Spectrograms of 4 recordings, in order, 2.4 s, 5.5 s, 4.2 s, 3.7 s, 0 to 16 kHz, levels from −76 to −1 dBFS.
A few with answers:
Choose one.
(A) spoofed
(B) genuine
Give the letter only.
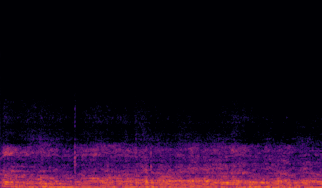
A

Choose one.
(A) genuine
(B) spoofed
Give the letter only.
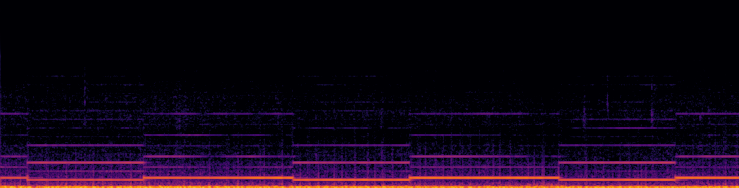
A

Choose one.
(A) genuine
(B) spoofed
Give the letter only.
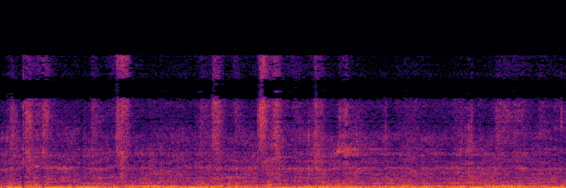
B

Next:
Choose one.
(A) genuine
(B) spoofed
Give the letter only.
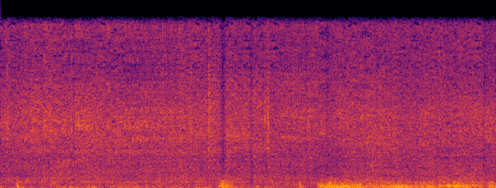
B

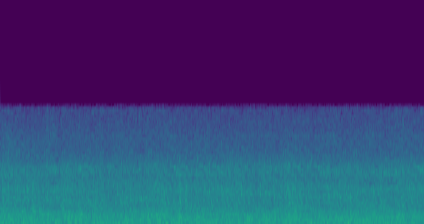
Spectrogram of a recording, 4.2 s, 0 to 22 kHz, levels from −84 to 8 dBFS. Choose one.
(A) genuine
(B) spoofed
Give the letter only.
B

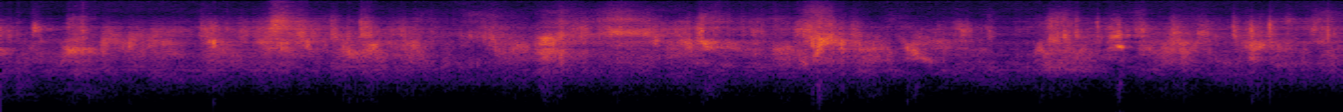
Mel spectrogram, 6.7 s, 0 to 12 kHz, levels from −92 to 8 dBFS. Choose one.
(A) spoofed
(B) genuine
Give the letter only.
A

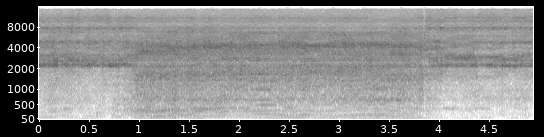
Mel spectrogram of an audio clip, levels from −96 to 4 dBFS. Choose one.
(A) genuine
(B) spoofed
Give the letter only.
B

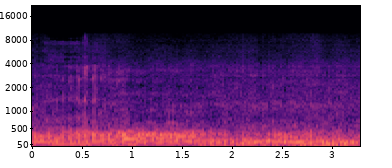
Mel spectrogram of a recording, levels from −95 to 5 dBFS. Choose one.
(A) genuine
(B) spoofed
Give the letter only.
B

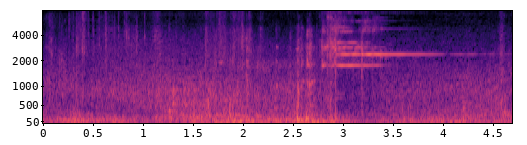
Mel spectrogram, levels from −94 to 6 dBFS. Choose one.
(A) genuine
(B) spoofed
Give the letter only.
A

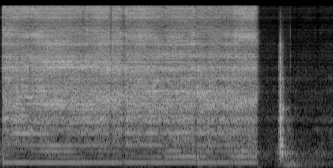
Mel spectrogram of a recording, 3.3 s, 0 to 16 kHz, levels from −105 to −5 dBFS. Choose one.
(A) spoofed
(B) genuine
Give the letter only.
A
